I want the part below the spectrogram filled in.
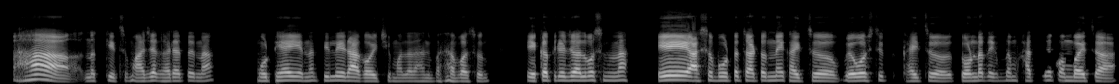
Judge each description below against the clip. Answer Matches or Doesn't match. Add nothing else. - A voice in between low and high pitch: Matches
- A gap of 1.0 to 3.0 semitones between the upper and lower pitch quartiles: Matches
